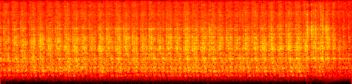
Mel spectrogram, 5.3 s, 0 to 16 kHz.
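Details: Mazda Miata first start in 8 months with fresh oil, after briefly running about 1 second at full throttle with the throttle propped open: rapid hard ticking knock about four beats a second at idle, cause unknown.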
